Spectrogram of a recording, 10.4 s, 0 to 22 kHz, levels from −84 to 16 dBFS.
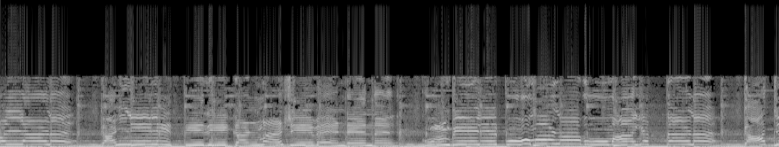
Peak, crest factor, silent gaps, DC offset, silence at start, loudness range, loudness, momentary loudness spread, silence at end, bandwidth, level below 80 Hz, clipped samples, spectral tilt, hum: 0 dBFS; 8 dB; none; under 0.1%; 0 s; 1 LU; -8 LUFS; 4 LU; 0 s; 11 kHz; -16 dBFS; 0.6%; -4.5 dB/octave; none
